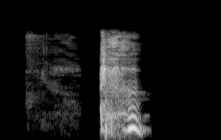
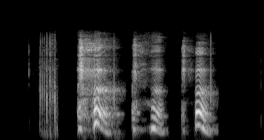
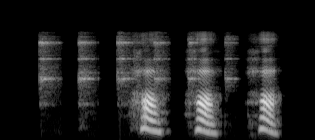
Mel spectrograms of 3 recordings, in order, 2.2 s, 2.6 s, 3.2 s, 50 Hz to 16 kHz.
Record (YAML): cough_length: 2.2 s
cough_amplitude: 19612
cough_signal_mean_std_ratio: 0.35
three_cough_length: 2.6 s
three_cough_amplitude: 21073
three_cough_signal_mean_std_ratio: 0.38
exhalation_length: 3.2 s
exhalation_amplitude: 19071
exhalation_signal_mean_std_ratio: 0.38
survey_phase: beta (2021-08-13 to 2022-03-07)
age: 18-44
gender: Female
wearing_mask: 'No'
symptom_none: true
smoker_status: Never smoked
respiratory_condition_asthma: false
respiratory_condition_other: false
recruitment_source: REACT
submission_delay: 1 day
covid_test_result: Negative
covid_test_method: RT-qPCR
influenza_a_test_result: Unknown/Void
influenza_b_test_result: Unknown/Void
